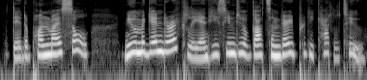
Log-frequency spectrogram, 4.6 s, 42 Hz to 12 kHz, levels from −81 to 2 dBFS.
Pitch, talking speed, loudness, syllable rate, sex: 260 Hz, 250 wpm, -16 LUFS, 7.0 syllables/s, female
